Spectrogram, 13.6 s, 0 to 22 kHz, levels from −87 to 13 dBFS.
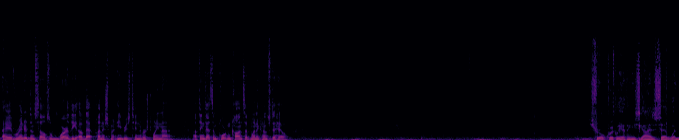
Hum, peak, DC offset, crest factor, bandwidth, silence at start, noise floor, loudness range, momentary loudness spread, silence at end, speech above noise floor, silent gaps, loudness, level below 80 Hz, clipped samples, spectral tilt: none; -36 dBFS; under 0.1%; 18 dB; 16.5 kHz; 0 s; -73 dBFS; 16 LU; 18 LU; 0 s; 22 dB; none; -53 LUFS; -66 dBFS; under 0.1%; -5.5 dB/octave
